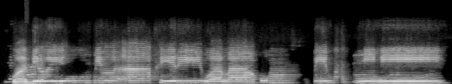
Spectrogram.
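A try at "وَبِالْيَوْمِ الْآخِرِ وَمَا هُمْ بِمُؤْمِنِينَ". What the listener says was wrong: Kalimat al-akhiri, ri-nya pendek ya. Wabil yaumil akhiri. Ri-nya pendek.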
